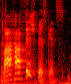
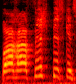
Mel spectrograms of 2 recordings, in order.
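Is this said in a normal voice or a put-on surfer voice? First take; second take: normal; surfer voice. First: It is said in an ordinary speaking voice. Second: It is said in a put-on surfer voice.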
